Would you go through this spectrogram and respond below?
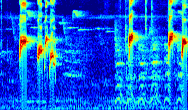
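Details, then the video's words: Thai caged red-whiskered bulbul, song for stirring caged birds: loud whistled notes in short bursts, a three-note phrase, then more clipped notes over a faint low murmur in the background. "เสียงนกกรงหัวจุก สำหรับต่อ หรือ เปิดให้นกคึก"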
